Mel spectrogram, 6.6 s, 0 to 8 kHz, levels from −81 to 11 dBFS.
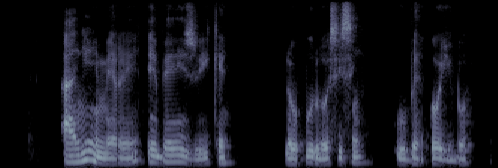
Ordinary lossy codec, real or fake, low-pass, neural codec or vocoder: none; fake; none; codec, 16 kHz, 4 kbps, X-Codec, HuBERT features, trained on general audio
